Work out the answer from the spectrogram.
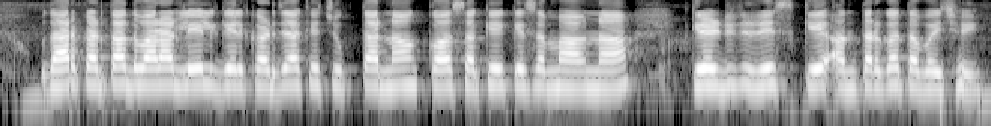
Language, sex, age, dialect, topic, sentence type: Magahi, female, 31-35, Western, banking, statement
